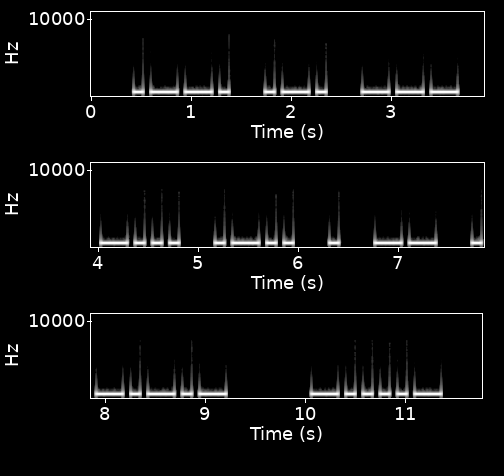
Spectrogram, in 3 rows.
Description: Morse code, heard as a keyed tone, about 14 wpm, spaced as for 12 wpm, 700 Hz. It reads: PROBLEM. -
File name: Morsekurs / Witze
